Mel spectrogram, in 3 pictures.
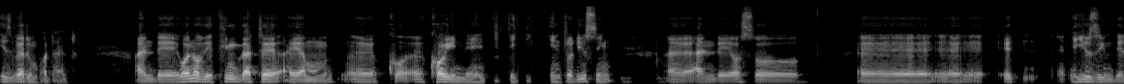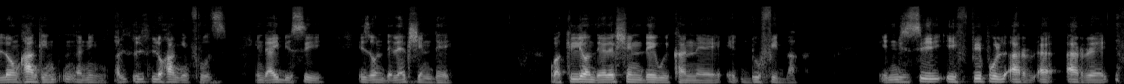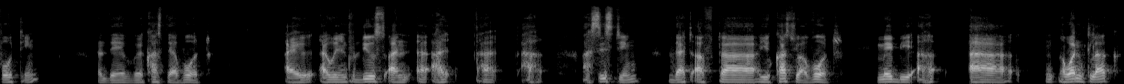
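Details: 41-year-old man who says he stammers a lot, with repeated words; stuttering.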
